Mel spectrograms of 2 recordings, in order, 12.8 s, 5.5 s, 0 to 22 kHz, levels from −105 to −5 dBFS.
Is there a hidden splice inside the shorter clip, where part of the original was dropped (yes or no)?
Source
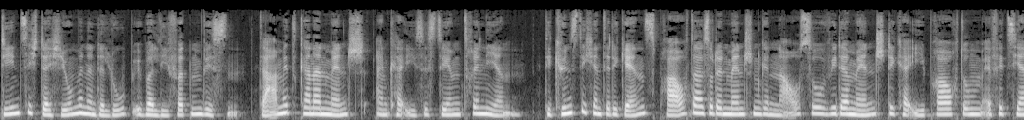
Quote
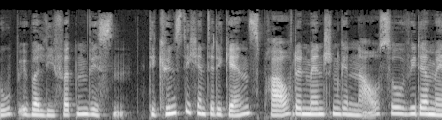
yes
